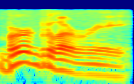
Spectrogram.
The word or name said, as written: burglary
